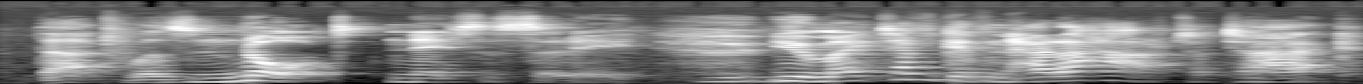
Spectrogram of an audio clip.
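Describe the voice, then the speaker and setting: A woman does a put-on character voice at a medium pitch. She talks at a moderate pace. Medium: read story. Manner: fussy, gentle.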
